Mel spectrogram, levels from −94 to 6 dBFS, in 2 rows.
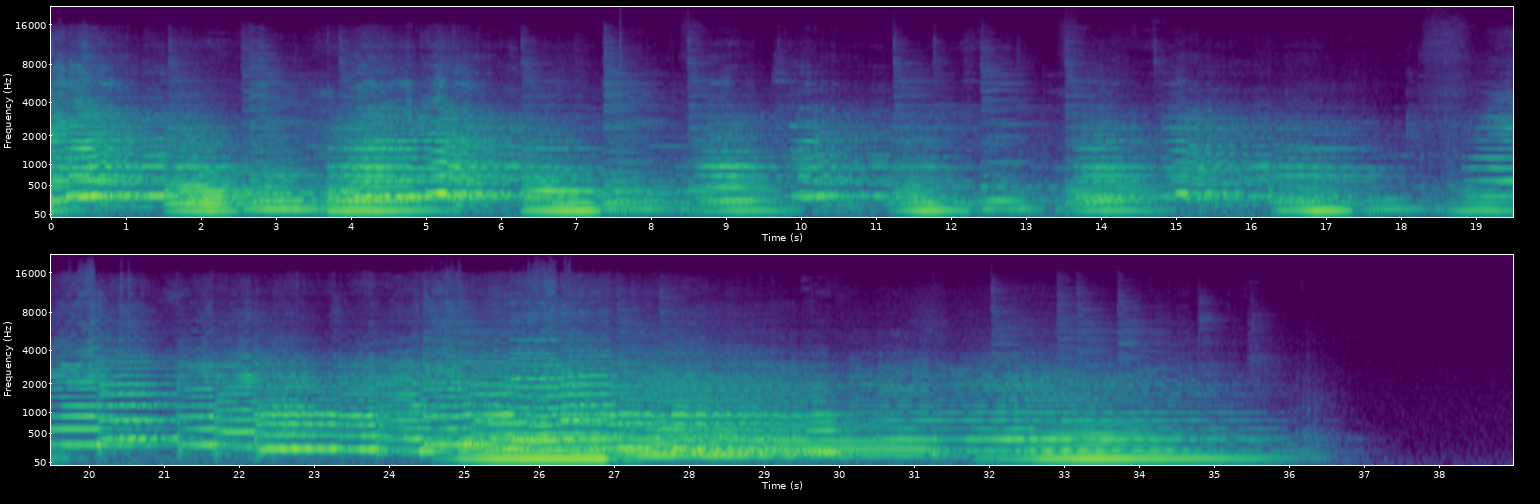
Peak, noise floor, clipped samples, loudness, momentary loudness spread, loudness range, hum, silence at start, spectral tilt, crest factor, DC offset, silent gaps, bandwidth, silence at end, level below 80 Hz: -4 dBFS; -78 dBFS; under 0.1%; -22 LUFS; 18 LU; 13 LU; none; 0 s; -8.5 dB/octave; 18 dB; under 0.1%; none; 8.6 kHz; 3 s; -58 dBFS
